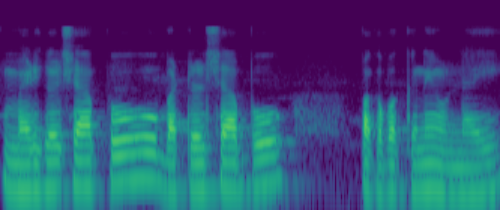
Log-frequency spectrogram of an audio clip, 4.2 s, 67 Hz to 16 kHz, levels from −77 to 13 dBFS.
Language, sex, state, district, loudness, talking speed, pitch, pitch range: Telugu, male, Andhra Pradesh, Anantapur, -19 LUFS, 85 wpm, 120 Hz, 110-130 Hz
